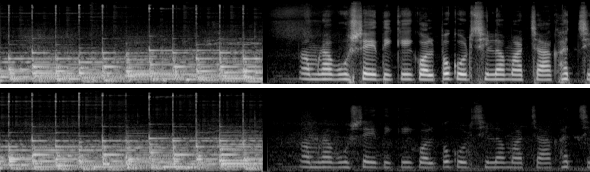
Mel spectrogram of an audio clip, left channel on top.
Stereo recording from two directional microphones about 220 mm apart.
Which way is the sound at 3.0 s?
45° left (ahead or behind).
